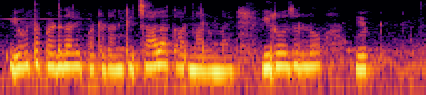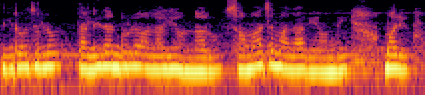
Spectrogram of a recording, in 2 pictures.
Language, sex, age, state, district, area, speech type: Telugu, female, 18-30, Andhra Pradesh, Nellore, rural, spontaneous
